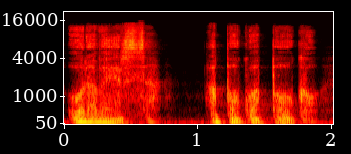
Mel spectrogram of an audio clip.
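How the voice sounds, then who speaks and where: A man voicing a brooding, obsessive young male lover in a read-aloud novel, dropping low in a husky, breathy voice. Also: normal speed, heavily acted. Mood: insistent. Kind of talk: audiobook character voice.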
